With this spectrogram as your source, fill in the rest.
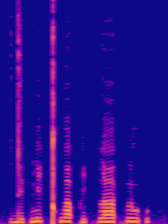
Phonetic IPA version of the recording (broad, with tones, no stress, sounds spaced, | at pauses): d e˨˩ k̚ n i˦˥ t̚ kʰ w a˥˩ p̚ ʔ i˨˩ t̚ p l aː˦˥ k̚ p l u˥˩ ʔ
